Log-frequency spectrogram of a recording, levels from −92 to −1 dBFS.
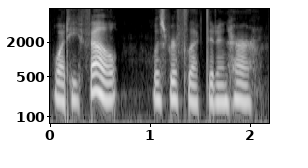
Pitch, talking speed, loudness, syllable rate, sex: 200 Hz, 190 wpm, -19 LUFS, 4.9 syllables/s, female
